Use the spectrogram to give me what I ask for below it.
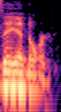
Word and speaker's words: Xehanort: That's not going to be the actual name of the Xehanort.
